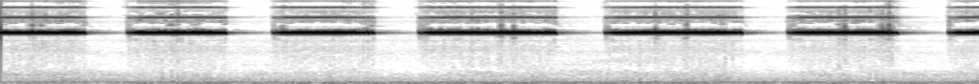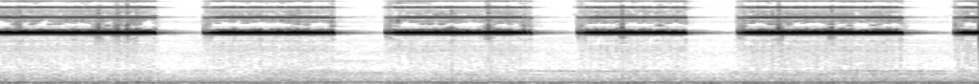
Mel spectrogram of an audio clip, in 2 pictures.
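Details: Night chorus of a cricket in Phteah Prey, a steady series of high, piercing buzzy trills, each lasting roughly one to one and a half seconds with brief gaps between, very regular over the whole stretch, low background rumble.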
